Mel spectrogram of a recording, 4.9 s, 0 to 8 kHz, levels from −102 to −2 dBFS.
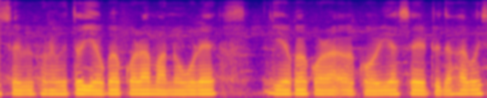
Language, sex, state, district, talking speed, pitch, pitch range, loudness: Assamese, male, Assam, Sonitpur, 135 wpm, 125 Hz, 120-130 Hz, -16 LUFS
